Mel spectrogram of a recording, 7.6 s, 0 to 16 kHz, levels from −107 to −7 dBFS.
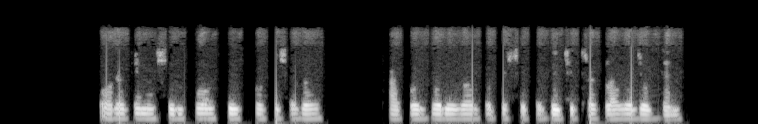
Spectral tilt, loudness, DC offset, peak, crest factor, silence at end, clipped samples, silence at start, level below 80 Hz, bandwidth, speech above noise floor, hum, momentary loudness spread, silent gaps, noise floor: -7 dB/octave; -23 LUFS; under 0.1%; -4 dBFS; 18 dB; 0.75 s; under 0.1%; 1 s; -56 dBFS; 7.6 kHz; over 68 dB; none; 9 LU; 2.19-2.26 s, 2.51-2.55 s, 3.28-3.88 s, 4.04-4.10 s, 4.97-5.01 s, 5.31-5.35 s; under -90 dBFS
